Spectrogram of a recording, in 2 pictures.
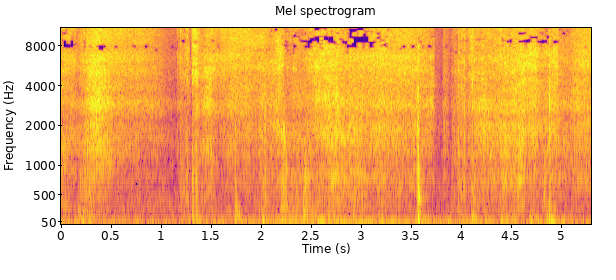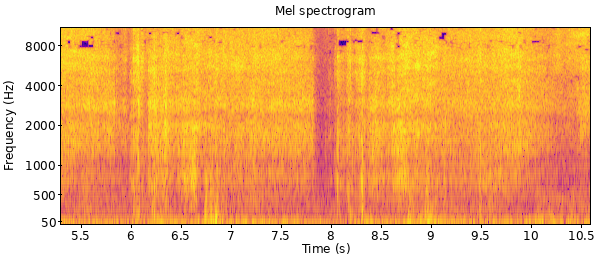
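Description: Fingertips and nails rub and scratch across the printed paper pages of an open yellow-covered paperback lying on a fleece blanket. The sound is a steady, bright, hissy scraping with little low end, broken by a few brief dips and one sharp click.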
